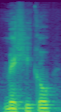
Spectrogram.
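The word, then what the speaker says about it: México: in a few words the letter X is actually pronounced like an English H in the word house or haha or hey so Waka Meo Hima Waka Mexico Hima him inaka mexo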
